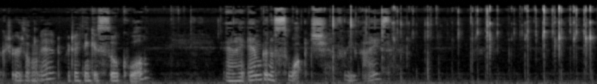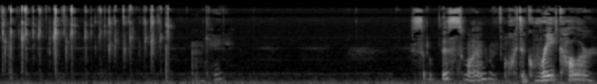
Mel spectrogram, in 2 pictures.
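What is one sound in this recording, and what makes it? A middle-aged woman talks with animation, close to a microphone.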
